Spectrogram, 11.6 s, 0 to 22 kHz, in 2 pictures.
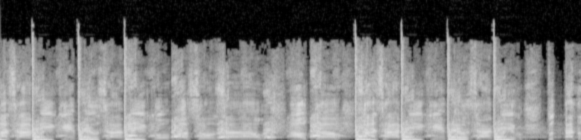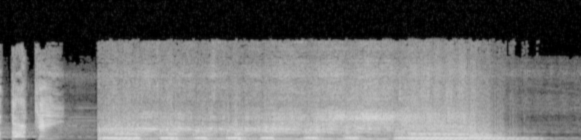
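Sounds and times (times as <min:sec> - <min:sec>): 
speech: 0:00.2 - 0:10.3
motorcycle engine revving: 0:06.8 - 0:11.6.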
